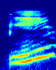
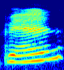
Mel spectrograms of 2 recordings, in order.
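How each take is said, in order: First: The vowel is a long E sound. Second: The vowel is a short sound. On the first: The speaker calls it wrong. "that long E sound" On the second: The speaker calls it right. "I'm going to try short"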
